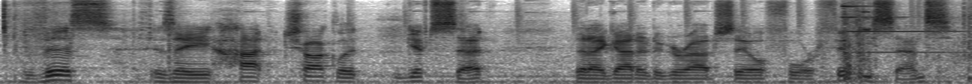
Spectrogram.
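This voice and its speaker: Music plays in the background as a man speaks at a fairly slow pace. His voice is fairly low, with fairly even intonation. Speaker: online reseller. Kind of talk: casual vlog tutorial.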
